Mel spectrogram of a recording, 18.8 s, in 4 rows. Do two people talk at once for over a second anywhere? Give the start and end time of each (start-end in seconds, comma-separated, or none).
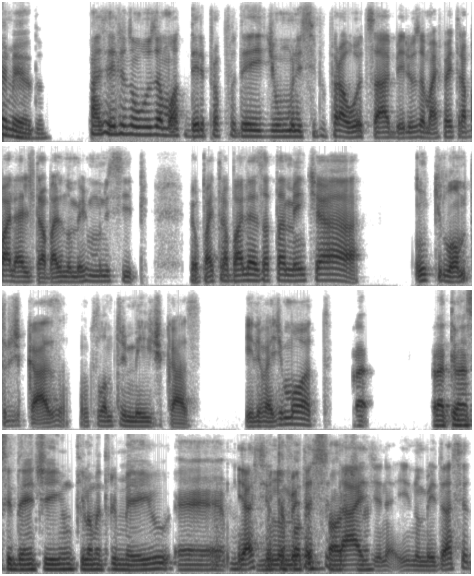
16.4-17.8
